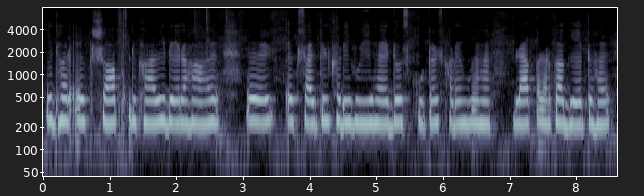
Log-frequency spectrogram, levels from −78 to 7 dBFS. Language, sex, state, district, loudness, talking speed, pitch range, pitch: Hindi, female, Andhra Pradesh, Anantapur, -25 LUFS, 180 wpm, 225-235 Hz, 230 Hz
